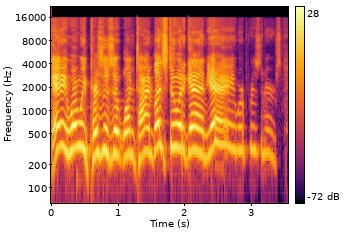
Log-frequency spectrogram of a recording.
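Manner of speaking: high, loud, cheering voice; mock gleeful prisoners. Host mimics Australians giving up freedom, mock gleeful. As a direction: squeal it like giddy volunteers for jail.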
